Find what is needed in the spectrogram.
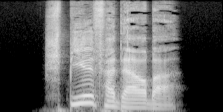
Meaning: spoilsport, killjoy
- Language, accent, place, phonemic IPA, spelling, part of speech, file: German, Germany, Berlin, /ˈʃpiːlfɛɐ̯ˌdɛʁbɐ/, Spielverderber, noun, De-Spielverderber.ogg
